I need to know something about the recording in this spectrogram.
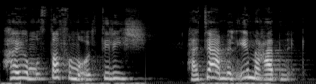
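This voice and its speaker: امرأة تؤدي هبة، زوجة شابة خائفة ومُصرّة بلهجة مصرية. نبرتها أعلى من المعتاد وكلامها سريع. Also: female voice, high-pitched, fast talker, voice pushed up, natural voice. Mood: insistent. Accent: Egyptian. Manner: fearful, insistent. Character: frightened demanding young wife Heba.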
